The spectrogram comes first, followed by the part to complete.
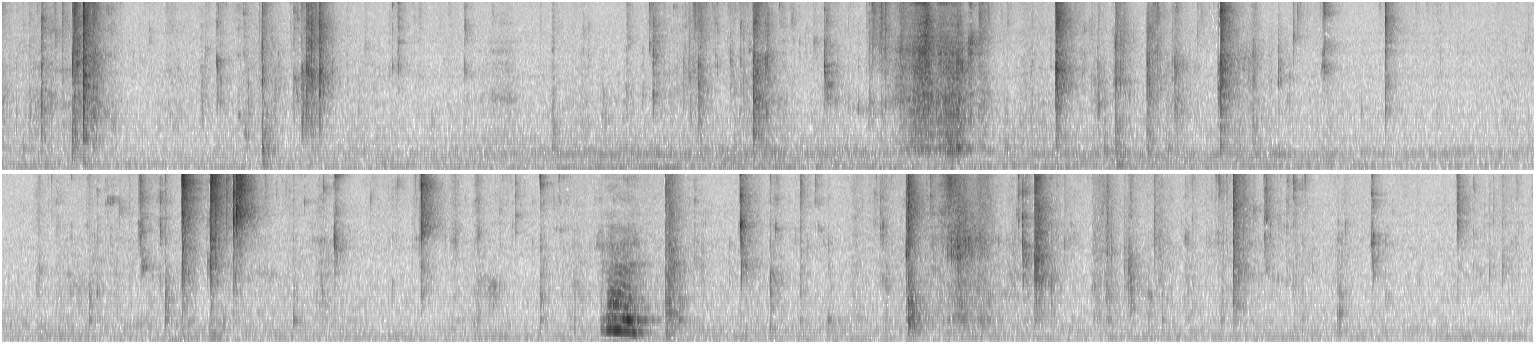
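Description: Close-miked boiled crawfish being peeled and eaten by hand: shells cracking and snapping in many short sharp clicks, with sucking and chewing. A brief hummed vocal sound comes about twenty-one seconds in.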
